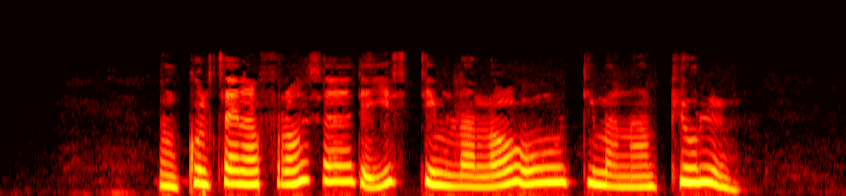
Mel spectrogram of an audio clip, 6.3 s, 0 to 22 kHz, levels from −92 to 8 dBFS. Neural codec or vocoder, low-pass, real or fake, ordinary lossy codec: none; 7.2 kHz; real; none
